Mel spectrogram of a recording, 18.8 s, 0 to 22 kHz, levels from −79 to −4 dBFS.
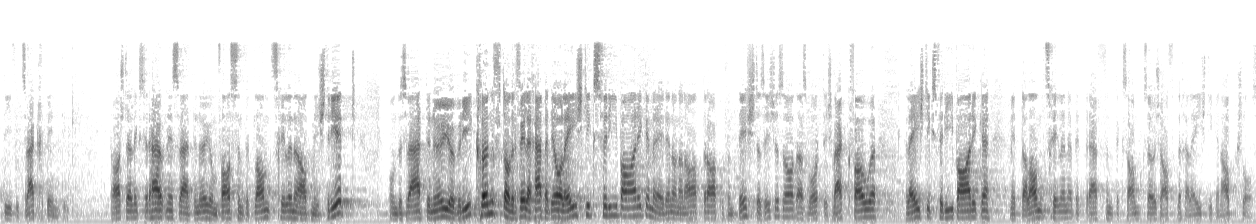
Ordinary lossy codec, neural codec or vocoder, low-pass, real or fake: none; none; 9.9 kHz; real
